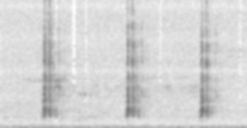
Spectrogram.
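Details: Small limpkin chick stranded on the wrong side of a fence from its mother and sibling sounds three quick harsh distress notes, roughly one per second, against a low rumbling background.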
